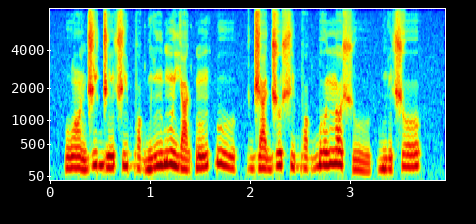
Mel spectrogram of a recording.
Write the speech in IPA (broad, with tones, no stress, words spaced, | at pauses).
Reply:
wɔ̃˨d͡ʒi˧d͡ʒĩ˨ʃi˧ bɔ˨ɡ͡bĩ˨˦ɡ͡bũ˦˨ ja˨k͡pũ˨˦k͡pu˦˨ | d͡ʒa˧d͡ʒo˦ʃi˧bɔ˧ ɡ͡bo˦ nɔ˦˨ ʃu˨ | bĩ˧ ʃo˦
